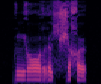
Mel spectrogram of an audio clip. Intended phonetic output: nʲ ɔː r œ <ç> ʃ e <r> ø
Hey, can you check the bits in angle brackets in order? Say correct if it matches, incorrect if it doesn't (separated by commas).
correct, incorrect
